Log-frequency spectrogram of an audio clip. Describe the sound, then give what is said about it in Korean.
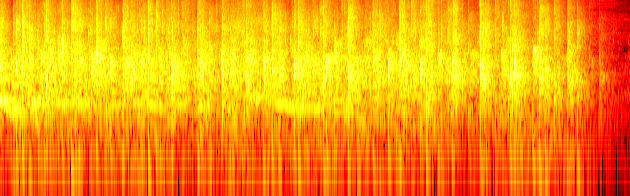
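A crowd applauds with loud, dense, vigorous clapping that continues steadily for several seconds before tapering off at the end. “제 박수로 세게 쳐서 나 기분이 제일 좋아.”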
